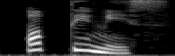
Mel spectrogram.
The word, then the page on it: optimis: Indonesian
